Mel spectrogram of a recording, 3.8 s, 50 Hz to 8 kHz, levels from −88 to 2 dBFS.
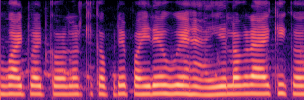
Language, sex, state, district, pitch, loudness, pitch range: Hindi, female, Bihar, Vaishali, 240 Hz, -14 LUFS, 235-245 Hz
